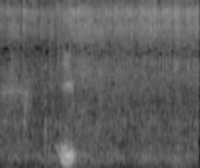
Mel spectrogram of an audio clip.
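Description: Near silence with one short spoken word about half a second in.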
